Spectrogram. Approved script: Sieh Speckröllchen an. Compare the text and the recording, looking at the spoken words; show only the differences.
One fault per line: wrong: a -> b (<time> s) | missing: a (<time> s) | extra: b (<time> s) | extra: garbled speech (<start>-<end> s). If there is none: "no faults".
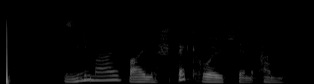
extra: mal meine (0.8 s)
